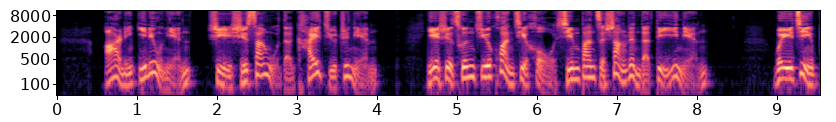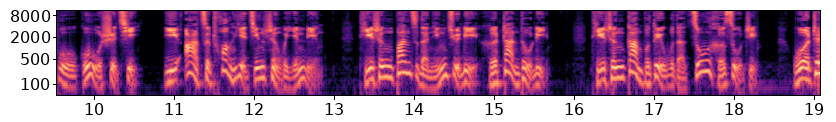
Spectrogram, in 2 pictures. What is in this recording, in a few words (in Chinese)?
男, 纪实专题; 村居干部培训纪实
